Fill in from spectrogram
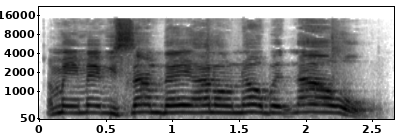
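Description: Man in his thirties, podcast host, blunt, profane, lecturing, high voice. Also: steady tone, normal speed, creaky, fairly bright tone. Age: 30s. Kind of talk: casual podcast monologue.

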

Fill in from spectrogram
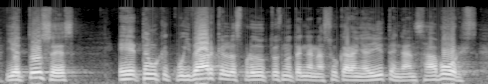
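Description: A man's voice: on the high side, steady tone, brisk, mellow, clear, resonant tone. A middle-aged man with a Mexico City Spanish accent giving an explanatory lecture to pediatricians, often acting out voices he quotes.

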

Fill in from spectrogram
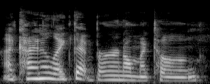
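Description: A woman with a Southern American accent, co-hosting a casual podcast and chatting in an animated, storytelling way. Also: medium pitch, moderate pace. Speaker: podcast co-host. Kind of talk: casual chat.

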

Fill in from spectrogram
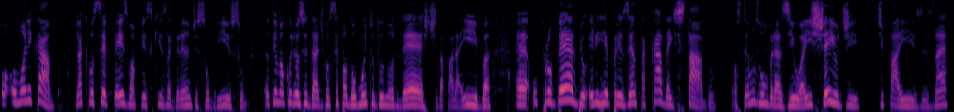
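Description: A woman co-hosting a podcast, talking in a lively, conversational way and asking the guest questions. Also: mid-range voice, moderate pace, no room sound, clean studio sound. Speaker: podcast co-host. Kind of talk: podcast interview.

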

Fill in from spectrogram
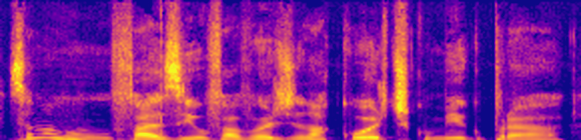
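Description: A woman from Brazil with a Brazilian Portuguese accent, a podcast guest telling stories in a lively, animated way. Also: medium pitch, a little fast, no room sound. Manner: lively storyteller who acts out voices and laughs often. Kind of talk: casual storytelling chat. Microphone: studio podcast mic.

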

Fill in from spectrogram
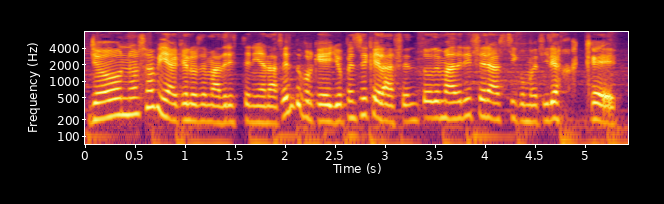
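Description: A woman's voice: medium pitch, quick pace, lo-fi sound. Zamora woman cohosting a podcast, chatty, sing-song accent, faint music under. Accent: Zamora Spanish. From Zamora, Spain. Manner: chatty storyteller, quotes others in lively voices. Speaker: podcast co-host. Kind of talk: casual chat.

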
